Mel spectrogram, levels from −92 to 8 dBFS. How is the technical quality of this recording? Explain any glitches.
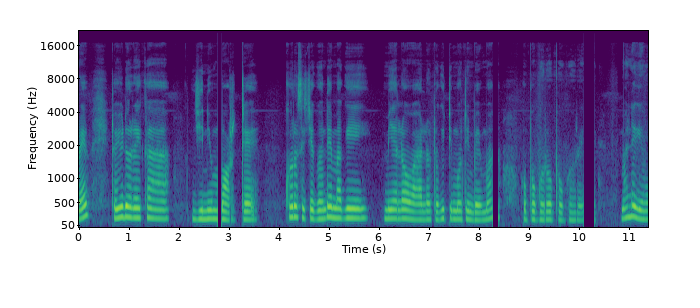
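The speech is broken three times by short, complete silences, each consistent with a Bluetooth stall. The gaps run from 2.77 to 2.86 s (83 ms), from 8.27 to 8.39 s (113 ms) just after "to gitimo timbe", and from 10.09 to 10.31 s (214 ms). The likely cause is radio interference delaying packets until the headphones' buffer emptied, so playback halted until the resent data arrived. Each gap drops to true silence rather than noise or a smeared, warbling patch, and the speech then carries on with no fade. That sets it apart from codec packet-loss concealment, which fills the hole with synthesized sound.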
